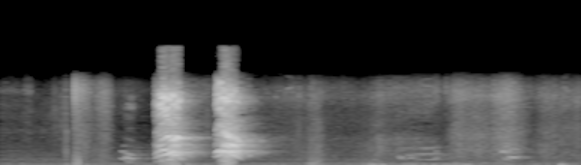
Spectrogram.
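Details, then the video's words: A crying Chihuahua gives two sharp, loud yelping bursts close together near the middle, with faint thin whines before and after against a quiet background. "Chihuahua crying"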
